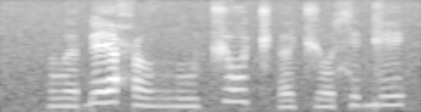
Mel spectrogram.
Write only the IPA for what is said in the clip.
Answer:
β ə˩ ɠ ɛ˥ ħ o˩ ɦ u˩ t͡ʃ o˥ t͡ʃʼ ə˩ t͡ʃ o˩ s ɪ˥ ɡ e˥

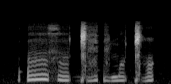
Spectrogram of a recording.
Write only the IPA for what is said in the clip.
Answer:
ʔ ʌː x ʌː ɡ͡ǁ æ̤ ʔ æ̤ m ɔ ɡ͡ǁ ɑ

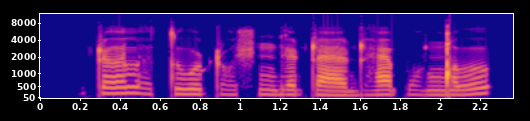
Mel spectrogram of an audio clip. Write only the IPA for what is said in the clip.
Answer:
ʈ ə l ə̤ t u ʈ ɔ̤ ʃ ŋ ɡ ɛ ʈ æ ɖʱ æ p ɔ̤ ŋ͡ǃ ʊ

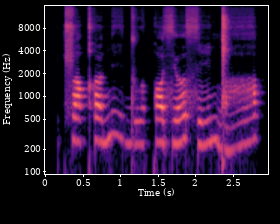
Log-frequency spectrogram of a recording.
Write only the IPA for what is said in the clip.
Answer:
ʈ͡ʂ a qʰ ɯ n i̤ d ṳ q o sʲ ɤ s i ŋ͡ǁ a̤

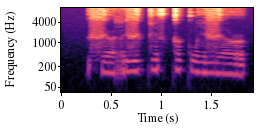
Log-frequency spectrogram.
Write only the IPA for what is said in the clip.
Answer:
fʲ ə˞˨ r vʲ ɵ˦ k i˦ θ k ə˦ k w i˨ vʲ ə˨ ɹ

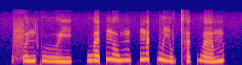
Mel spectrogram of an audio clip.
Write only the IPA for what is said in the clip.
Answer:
f ɵ˨˧ n k uː˨˩ j | w ɐ˨˥ t̚ n̪ o˨˧ w m ʊ˨˥ k̚ m ɐ˥ t̚ w iː˨˩ w t̪ʰ ɐ˨˥ k̚ w ɐ˨˥ m

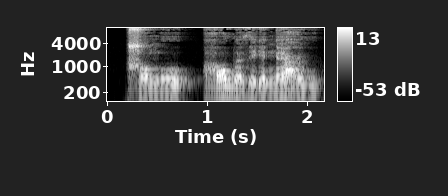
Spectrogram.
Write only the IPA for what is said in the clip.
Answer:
z ɔ ŋ o | ɦ ɔ w œ ð e ɾʲ æ ŋ æ ʕ u

